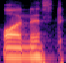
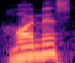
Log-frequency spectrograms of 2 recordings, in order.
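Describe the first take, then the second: First: The word begins with a vowel sound. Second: The word begins with an h sound. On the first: The speaker calls it right. "हम उसको ऑनेस्ट कहते हैं" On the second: The speaker calls it wrong. "हॉनेस्ट नहीं कहते हैं"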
